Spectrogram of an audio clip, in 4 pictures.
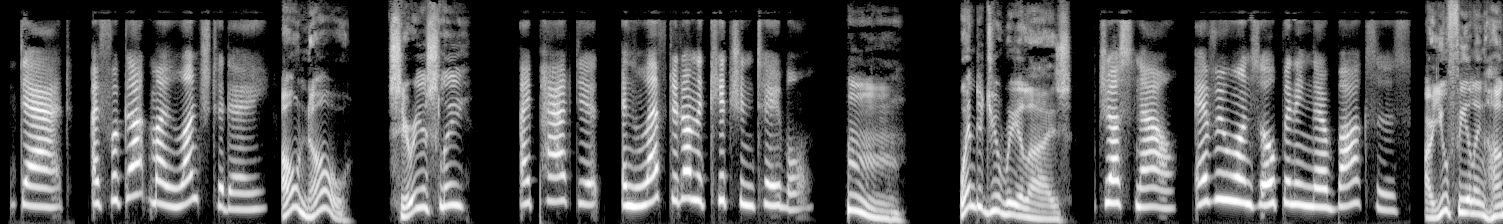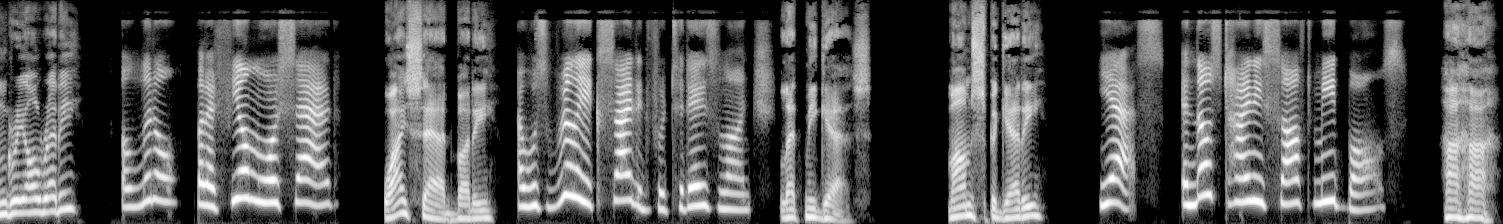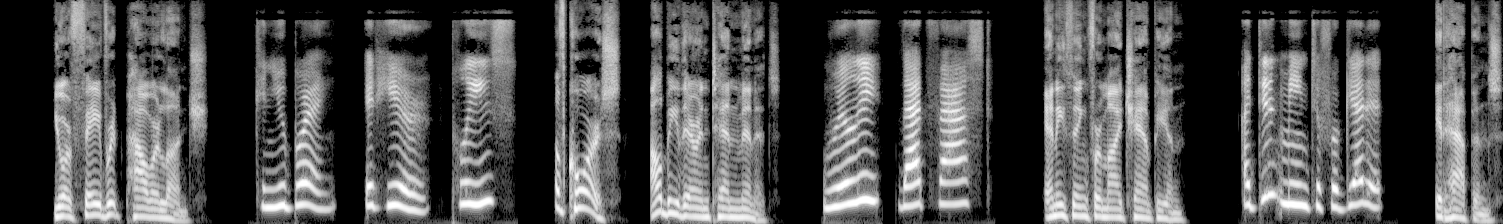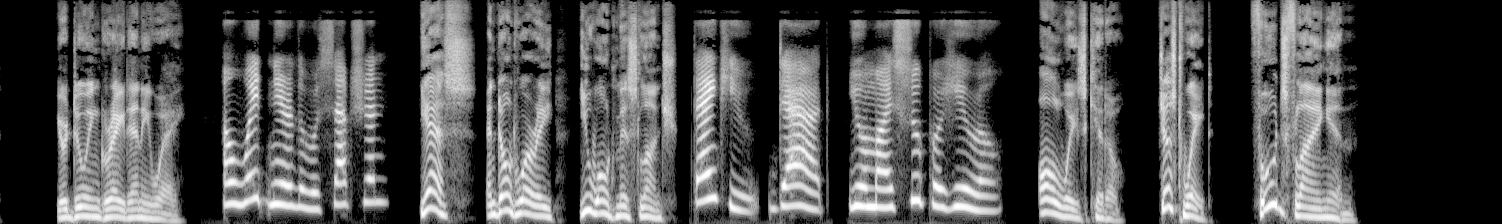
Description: speaking practice through dialogue.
